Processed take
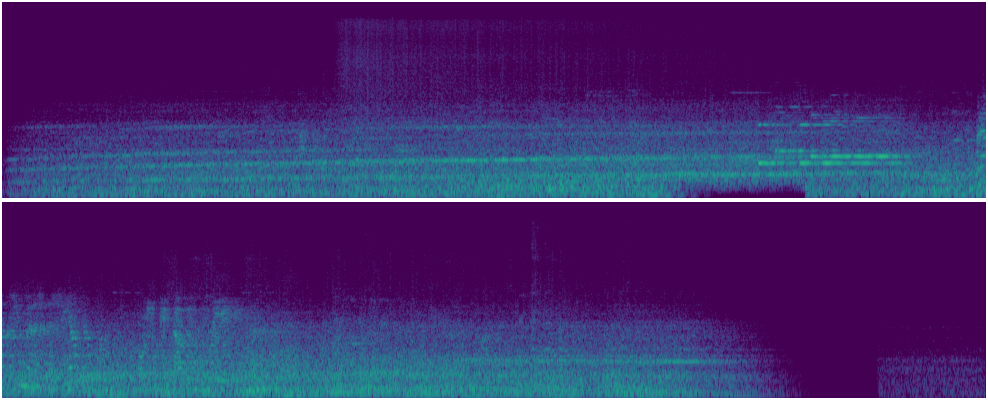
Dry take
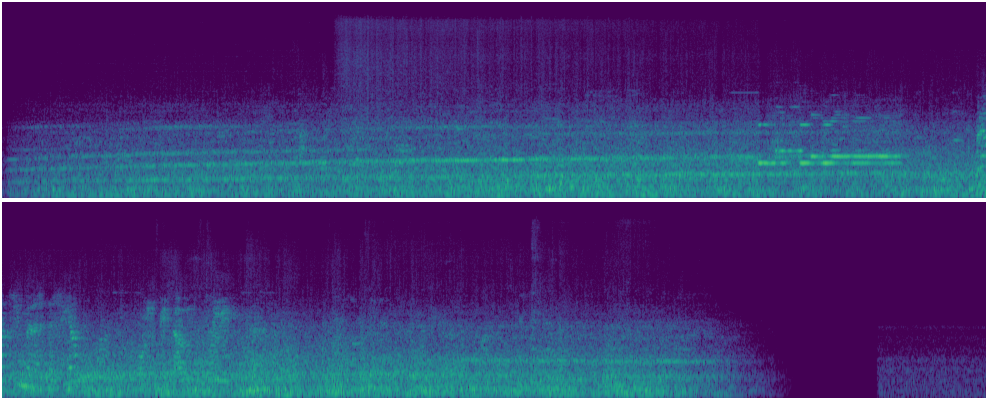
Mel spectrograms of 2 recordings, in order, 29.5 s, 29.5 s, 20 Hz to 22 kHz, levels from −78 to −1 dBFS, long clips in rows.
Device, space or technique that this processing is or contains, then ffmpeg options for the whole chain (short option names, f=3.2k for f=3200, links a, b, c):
ducked delay: -filter_complex "[0:a]asettb=1/sr,asplit=3[a][b][c];[a]atrim=end=9.934[d];[b]atrim=start=9.93:end=12.05,asetpts=PTS-STARTPTS,afade=t=in:d=0.004:c=qsin,afade=t=out:st=2.116:d=0.004:c=qsin,highpass=f=260:w=0.5412,highpass=f=260:w=1.3066[e];[c]atrim=start=12.046[f];[d][e]acrossfade=d=0.004:c1=hsin:c2=qsin[g];[g][f]acrossfade=d=0.004:c1=qsin:c2=hsin,asplit=3[h][i][j];[i]adelay=255,volume=-5dB[k];[j]apad=whole_len=1313303[l];[k][l]sidechaincompress=threshold=-40dB:ratio=8:attack=16:release=390[m];[h][m]amix=inputs=2:normalize=0,aecho=1:1:195|390|585|780:0.447|0.17|0.0645|0.0245,volume=-6dB"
